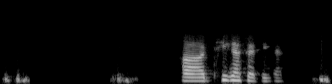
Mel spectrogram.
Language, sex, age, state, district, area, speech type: Assamese, male, 18-30, Assam, Jorhat, urban, conversation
